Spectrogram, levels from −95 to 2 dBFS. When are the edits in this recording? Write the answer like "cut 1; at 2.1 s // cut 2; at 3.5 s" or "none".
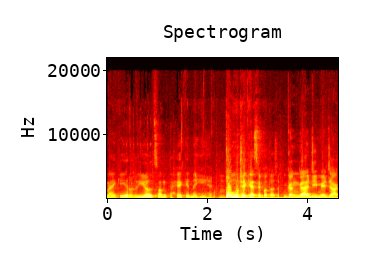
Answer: cut 1; at 2.0 s // cut 2; at 3.3 s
